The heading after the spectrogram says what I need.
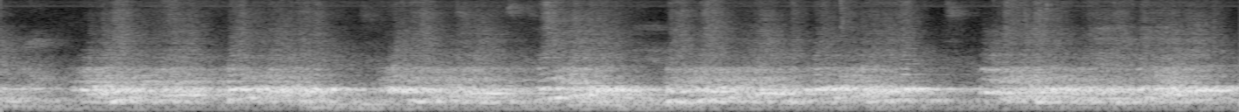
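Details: Inspiratory laryngeal stridor in a child with croup: a harsh, high-pitched, crowing breath noise with brief pauses, used as a teaching example.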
